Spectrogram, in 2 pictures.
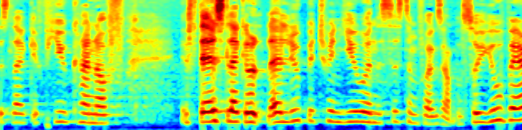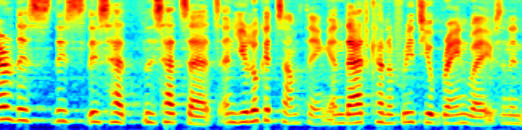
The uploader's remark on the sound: The session will start with a video showing parts of the web documentary "Homo Digitalis". The panelists will then discuss, together with the audience.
